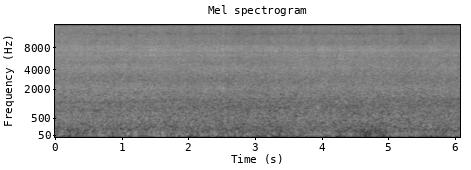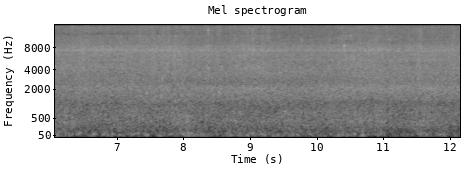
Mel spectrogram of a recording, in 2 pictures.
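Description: Fast-flowing river water rushing steadily, a constant wash of noise, with wind fluttering on the microphone.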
